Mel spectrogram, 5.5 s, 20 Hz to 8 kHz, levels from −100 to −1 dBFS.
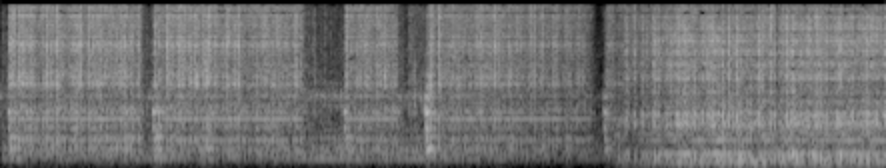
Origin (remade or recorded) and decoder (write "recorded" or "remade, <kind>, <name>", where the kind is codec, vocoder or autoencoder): recorded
